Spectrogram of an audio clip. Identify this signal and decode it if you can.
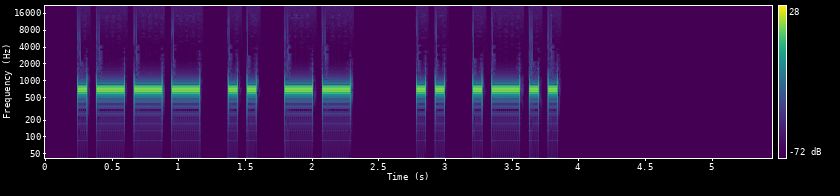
Morse code, heard as a keyed tone, about 17 wpm, 700 Hz. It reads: JIM IL
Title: K1USN SST QSO Practice - 17wpm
